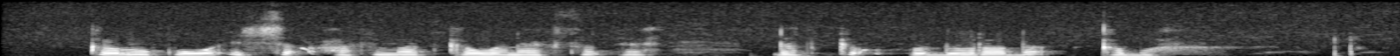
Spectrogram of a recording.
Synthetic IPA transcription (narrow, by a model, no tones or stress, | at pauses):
kʰɐlʊkʰʊwɑːʔɪʃɐʕɑːfɪmaːd̪kʰɐwɑnaːɡsɐnɛh | d̪ɐd̪kʰɐʕʊdʊɾɐðɐ | qɑβɐ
